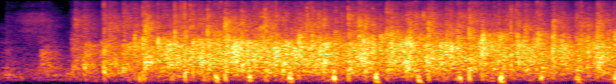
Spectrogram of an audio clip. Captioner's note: audience applauding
